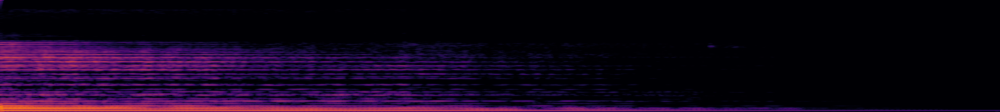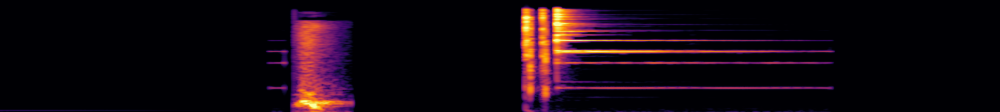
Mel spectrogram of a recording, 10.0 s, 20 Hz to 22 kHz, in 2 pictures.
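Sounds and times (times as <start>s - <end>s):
bright bell ding: 7.6s - 9.2s.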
